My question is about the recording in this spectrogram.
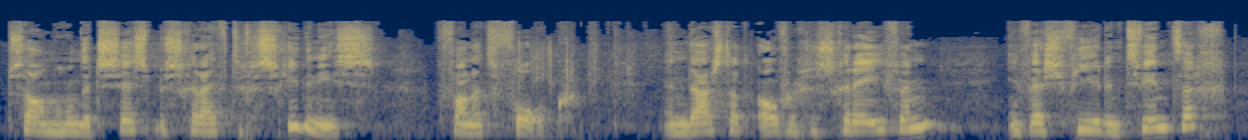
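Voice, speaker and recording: A woman's voice: lowish voice, a little slow, sharp tone, a little hiss or hum. Earnest woman preaching a sermon. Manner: earnest, reflective preaching with scripture quotes. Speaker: lay speaker at a congregation. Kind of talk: sermon with personal testimony. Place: church hall.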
